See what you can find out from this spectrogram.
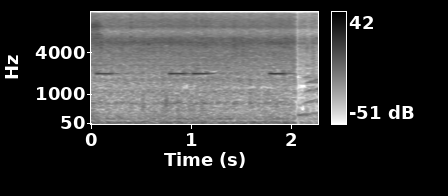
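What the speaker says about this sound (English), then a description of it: "my timer's gone off" A kitchen timer beeps in short intermittent high tones over a steady background hiss, fairly faint, cut off abruptly near the end by a click and a change in room noise.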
